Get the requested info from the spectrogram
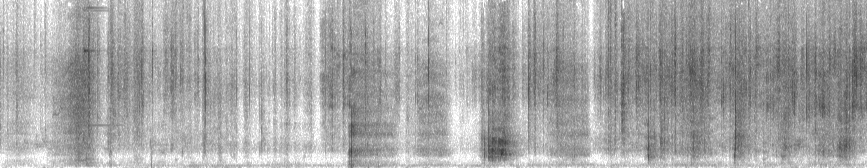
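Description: Hand-handling noise from tap-fitting work at a wall outlet: fabric rustling, small clicks and taps of fittings, a sharp knock about seven seconds in and a louder rustle about ten seconds in.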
